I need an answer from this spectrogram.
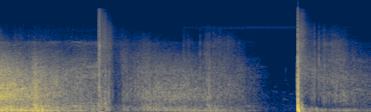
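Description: The rumbling echo of a Civil War-style field cannon's shot dies away over the first second and a half. About four and a half seconds in, another cannon fires with a sharp, loud report that rolls off.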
